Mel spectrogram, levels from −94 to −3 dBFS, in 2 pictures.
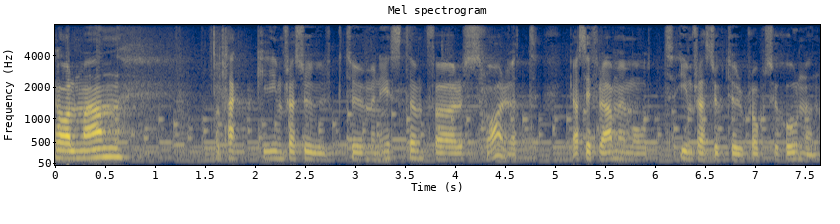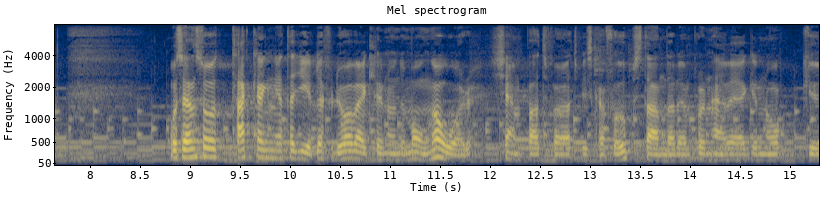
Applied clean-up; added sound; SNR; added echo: none; Organ; 13 dB; none.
